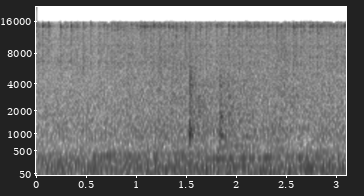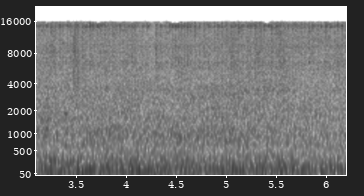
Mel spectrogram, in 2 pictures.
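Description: Road traffic: a motor vehicle going past, its engine tone rising and then slowly falling over a steady low rumble.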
